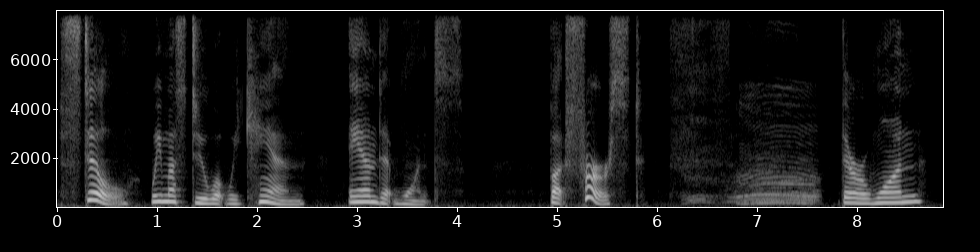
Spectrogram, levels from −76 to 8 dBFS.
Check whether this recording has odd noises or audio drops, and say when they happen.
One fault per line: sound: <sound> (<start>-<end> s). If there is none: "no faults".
sound: breath (6.1-7.7 s)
